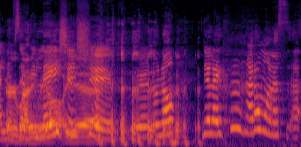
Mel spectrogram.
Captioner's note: laughter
